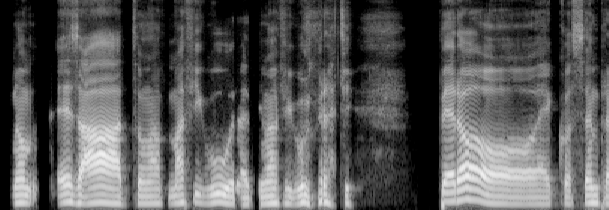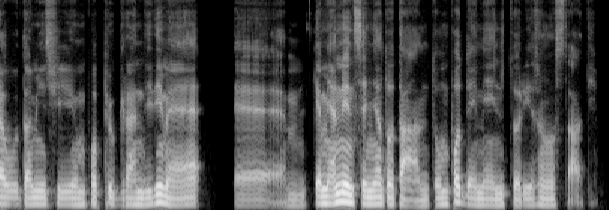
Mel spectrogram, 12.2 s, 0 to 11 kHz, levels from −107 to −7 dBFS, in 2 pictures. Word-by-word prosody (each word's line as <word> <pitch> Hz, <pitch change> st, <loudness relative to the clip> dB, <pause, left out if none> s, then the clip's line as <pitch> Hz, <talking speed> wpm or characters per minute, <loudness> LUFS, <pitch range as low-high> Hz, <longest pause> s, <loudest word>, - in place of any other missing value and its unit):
No, 120 Hz, 0 st, +3 dB
m 120 Hz, -, -3 dB, 0.2 s
esatto, 120 Hz, -2 st, +5 dB
ma 110 Hz, 0 st, -2 dB
ma 115 Hz, +2 st, -2 dB
figurati, 115 Hz, -5 st, -2 dB
ma 115 Hz, +1 st, +1 dB
figurati. 115 Hz, +2 st, -3 dB, 0.8 s
Però, 115 Hz, -10 st, +4 dB
ecco, 105 Hz, +1 st, -6 dB
ho -, -, -7 dB
sempre 120 Hz, 0 st, -2 dB
avuto 100 Hz, -1 st, -4 dB
amici 100 Hz, -1 st, -5 dB
un 95 Hz, 0 st, -5 dB
po' 105 Hz, -, -5 dB
più 105 Hz, -, -8 dB
grandi 95 Hz, +1 st, -5 dB
di 130 Hz, +4 st, +2 dB
me, 100 Hz, -2 st, -4 dB, 0.3 s
ehm, 85 Hz, -1 st, -13 dB
che 110 Hz, -, -2 dB
mi 110 Hz, 0 st, +2 dB
hanno 135 Hz, +4 st, +5 dB
insegnato 105 Hz, -5 st, +2 dB
tanto, 80 Hz, +2 st, -7 dB
un 100 Hz, -, -4 dB
po' 130 Hz, -, 0 dB
dei 100 Hz, -6 st, -7 dB
mentori 90 Hz, 0 st, -6 dB
sono 90 Hz, -1 st, -7 dB
stati. -, -, -15 dB
105 Hz, 160 wpm, -23 LUFS, 95-120 Hz, 0.8 s, esatto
